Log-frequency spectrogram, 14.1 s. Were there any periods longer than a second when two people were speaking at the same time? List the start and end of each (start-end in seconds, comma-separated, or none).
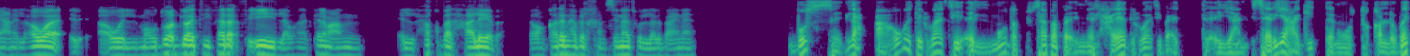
none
